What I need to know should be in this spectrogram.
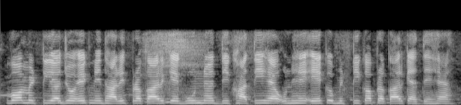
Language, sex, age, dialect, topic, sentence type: Hindi, female, 18-24, Marwari Dhudhari, agriculture, statement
